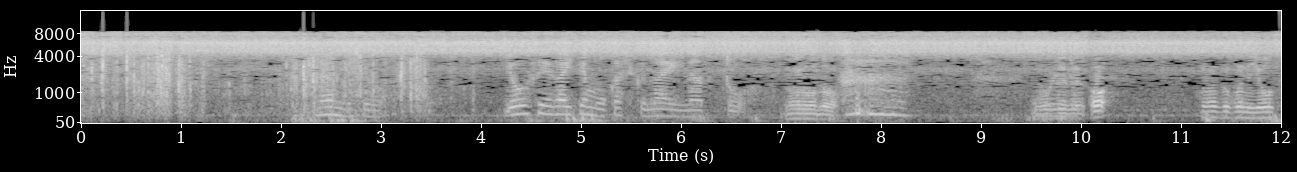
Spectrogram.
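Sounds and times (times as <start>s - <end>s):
insects chirping chorus: 0.0s - 12.0s.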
